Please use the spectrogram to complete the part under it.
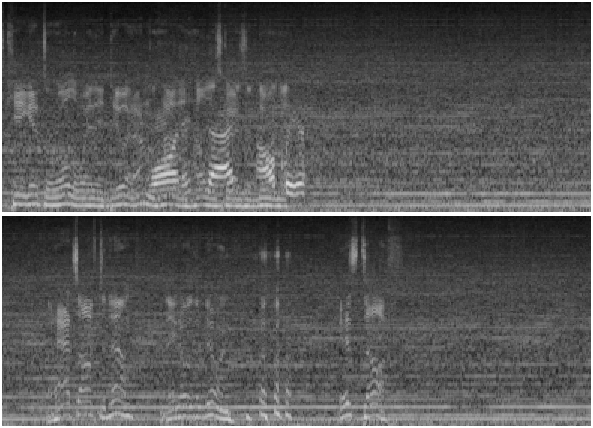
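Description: Other race cars roar past close by.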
